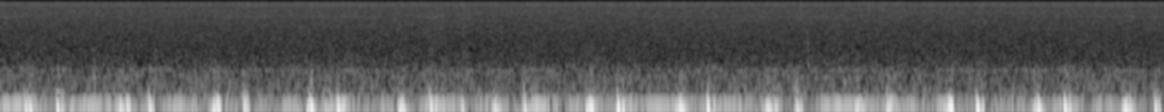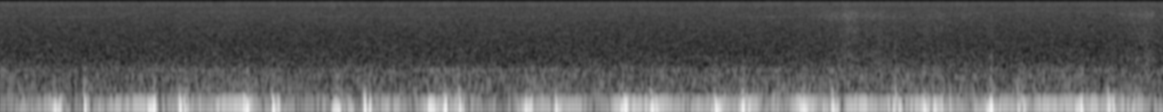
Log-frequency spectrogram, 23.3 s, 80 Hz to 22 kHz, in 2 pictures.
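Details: Steady low thumping heartbeat at about 66 beats per minute over a soft low hum; normal heart sounds.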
